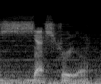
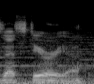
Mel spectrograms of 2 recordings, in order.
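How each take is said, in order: First: The name is said with three syllables. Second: The name is said with four syllables. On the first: The speaker calls it wrong. "I know I've been mispronouncing it" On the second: The speaker calls it right. "I've looked further, and it's Zestiria"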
